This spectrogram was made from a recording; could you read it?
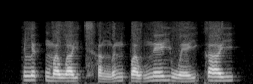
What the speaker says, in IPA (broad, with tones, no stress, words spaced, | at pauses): lɪ˥k̚mɐ˧wɐ˧jt͡sʰɐ˨˩ŋ ɵ˧npɐ˨w n̪e˥j we˨˥jkɐ˥j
